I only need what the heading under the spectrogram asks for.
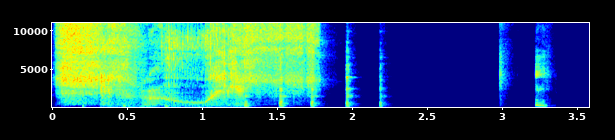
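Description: A loud, harsh creature hiss lasting under two seconds, broad and breathy with a warbling sweep, followed by several short sharp clicks and bursts that trail off into quiet.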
